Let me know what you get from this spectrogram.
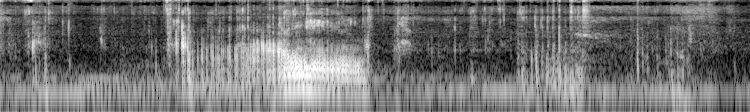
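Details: A pet dog making an unusual vocal sound: a rough, rumbling growl that swells for about a second and a half and then fades, over a steady low household hum.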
